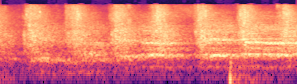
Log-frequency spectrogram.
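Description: Crowd murmur and rolling cheers fill a darts arena at the Marathon Hotel in Berlin, a steady surge of many voices with one sharp thump partway through.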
